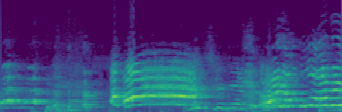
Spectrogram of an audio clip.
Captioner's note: squeals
